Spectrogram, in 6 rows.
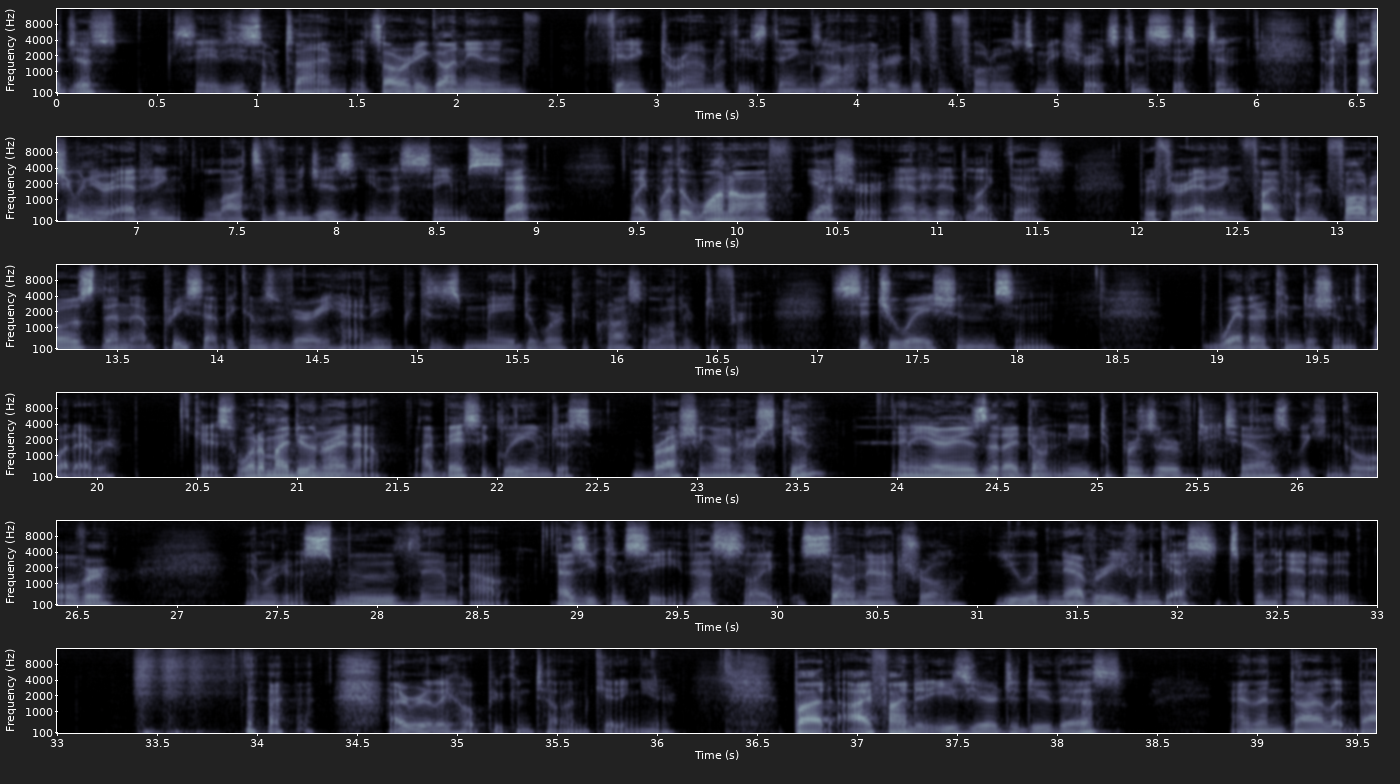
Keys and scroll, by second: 2.5 k.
